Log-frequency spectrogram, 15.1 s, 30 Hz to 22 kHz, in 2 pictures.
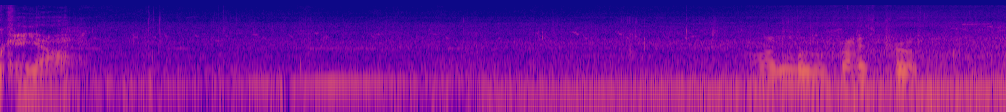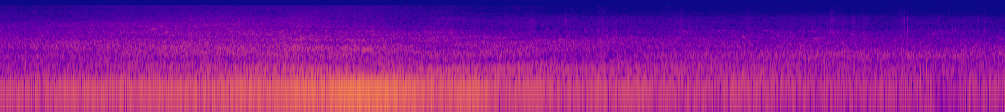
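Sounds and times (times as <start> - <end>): truck driving past: 0.0 - 15.0.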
